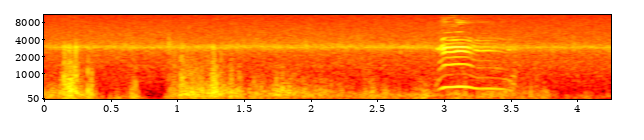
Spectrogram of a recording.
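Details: Eurasian eagle-owl visiting its nest on the evening of 27 December 2013, calling several times: after a few knocking and rustling sounds comes one loud, harmonic, whining call that slides gently downward for about half a second, over a steady high electronic whine.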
